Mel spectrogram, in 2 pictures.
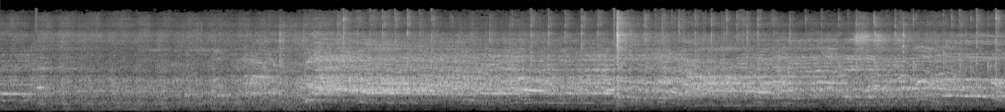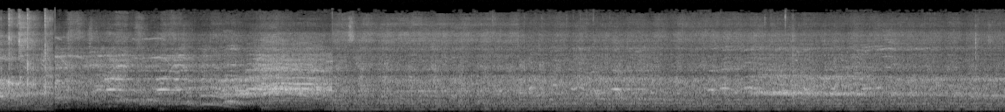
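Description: Players and coaching staff shouting across a football pitch, the voices echoing around a stadium with empty stands, with occasional sharp knocks and a low steady hum underneath.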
